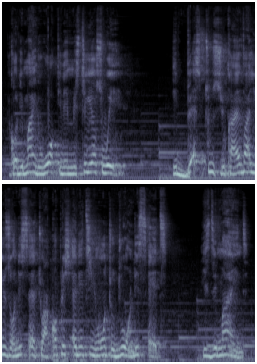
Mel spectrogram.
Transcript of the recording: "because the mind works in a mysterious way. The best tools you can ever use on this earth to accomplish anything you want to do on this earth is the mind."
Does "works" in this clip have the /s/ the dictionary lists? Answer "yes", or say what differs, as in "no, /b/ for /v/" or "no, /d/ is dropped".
no, /s/ is dropped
